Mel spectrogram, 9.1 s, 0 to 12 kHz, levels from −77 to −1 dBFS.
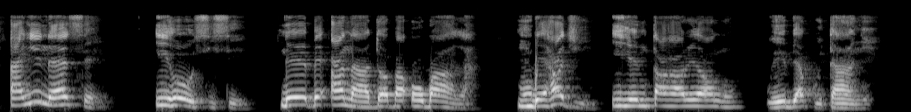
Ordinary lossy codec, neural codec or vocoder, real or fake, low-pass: none; none; real; 7.2 kHz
